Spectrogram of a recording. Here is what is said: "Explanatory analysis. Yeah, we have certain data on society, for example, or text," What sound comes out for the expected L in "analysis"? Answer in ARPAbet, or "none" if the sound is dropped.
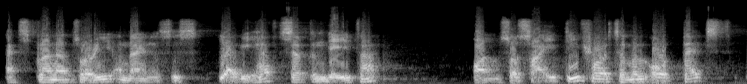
N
